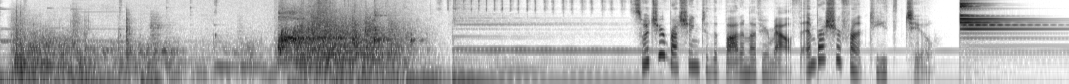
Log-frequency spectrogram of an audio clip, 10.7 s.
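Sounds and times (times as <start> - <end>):
bowling ball knocking over pins: 0.0 - 4.7
speech: 6.4 - 9.4.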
